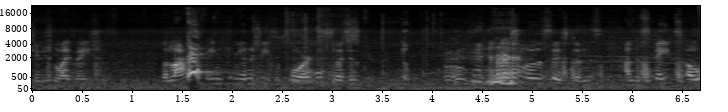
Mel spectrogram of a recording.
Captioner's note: dog barks agreement. Chuckles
